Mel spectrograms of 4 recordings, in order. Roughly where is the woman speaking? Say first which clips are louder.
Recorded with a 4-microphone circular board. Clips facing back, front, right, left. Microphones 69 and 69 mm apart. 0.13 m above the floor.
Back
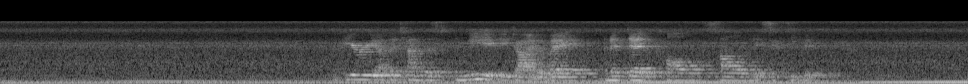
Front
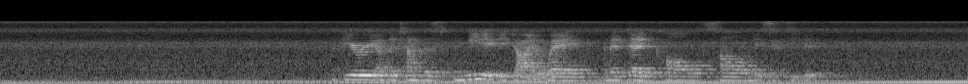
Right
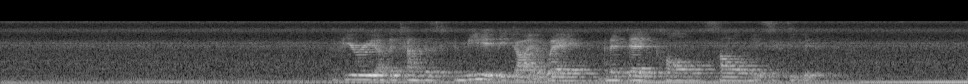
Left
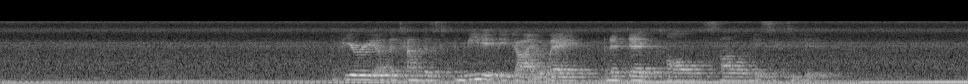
Front 7 dB, right 1 dB; ahead.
